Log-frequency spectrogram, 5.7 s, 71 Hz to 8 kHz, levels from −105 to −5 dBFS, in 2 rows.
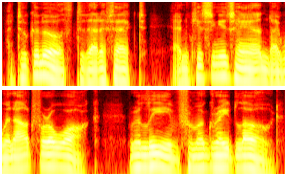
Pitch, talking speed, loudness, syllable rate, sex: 100 Hz, 235 wpm, -16 LUFS, 5.1 syllables/s, male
